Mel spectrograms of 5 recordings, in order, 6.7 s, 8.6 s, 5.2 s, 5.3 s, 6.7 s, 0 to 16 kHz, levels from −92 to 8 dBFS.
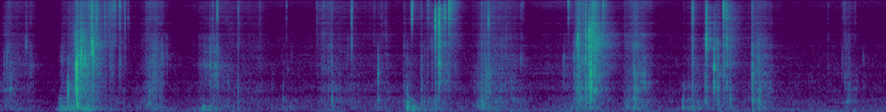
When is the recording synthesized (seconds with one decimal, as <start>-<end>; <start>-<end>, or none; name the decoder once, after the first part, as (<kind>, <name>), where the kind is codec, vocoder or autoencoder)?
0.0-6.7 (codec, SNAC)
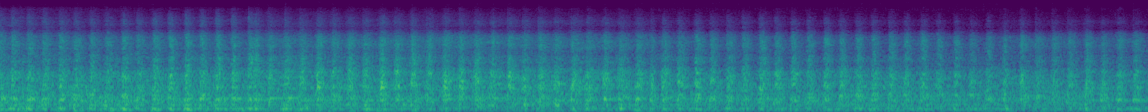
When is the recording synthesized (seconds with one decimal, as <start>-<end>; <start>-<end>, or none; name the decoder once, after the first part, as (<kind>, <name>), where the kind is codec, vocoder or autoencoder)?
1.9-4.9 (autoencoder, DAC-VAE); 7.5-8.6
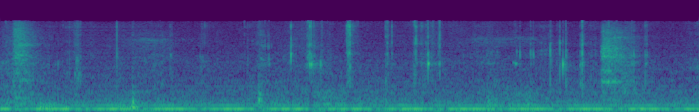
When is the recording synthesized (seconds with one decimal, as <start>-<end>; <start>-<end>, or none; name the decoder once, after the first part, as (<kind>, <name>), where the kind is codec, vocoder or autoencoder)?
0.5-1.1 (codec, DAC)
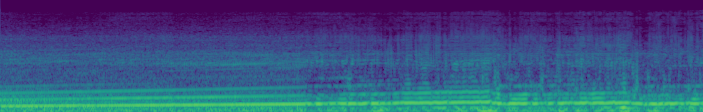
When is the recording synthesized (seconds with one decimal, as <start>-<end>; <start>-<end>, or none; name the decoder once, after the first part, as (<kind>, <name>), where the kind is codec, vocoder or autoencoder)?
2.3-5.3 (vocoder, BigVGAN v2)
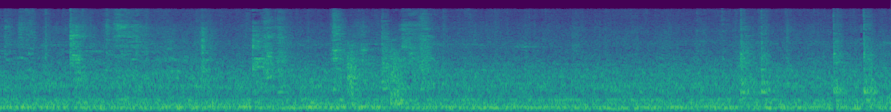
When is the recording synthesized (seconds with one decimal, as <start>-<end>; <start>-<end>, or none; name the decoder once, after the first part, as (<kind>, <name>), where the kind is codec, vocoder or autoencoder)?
0.0-4.0 (vocoder, BigVGAN v2); 4.6-6.7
